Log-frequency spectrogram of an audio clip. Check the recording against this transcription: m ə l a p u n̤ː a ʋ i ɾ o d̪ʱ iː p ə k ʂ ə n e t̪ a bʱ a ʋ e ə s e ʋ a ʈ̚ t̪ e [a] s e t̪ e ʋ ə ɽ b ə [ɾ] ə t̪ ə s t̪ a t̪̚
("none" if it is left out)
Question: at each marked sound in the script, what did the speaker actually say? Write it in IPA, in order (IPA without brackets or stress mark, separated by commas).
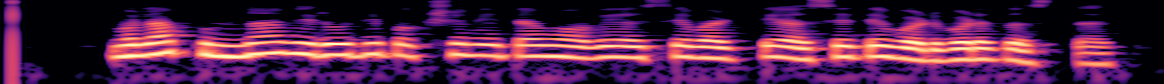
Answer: ə, ɽ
